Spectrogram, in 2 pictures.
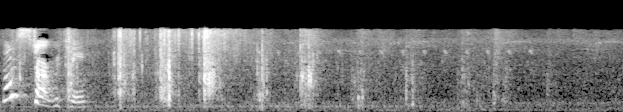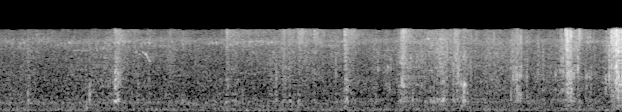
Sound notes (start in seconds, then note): none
